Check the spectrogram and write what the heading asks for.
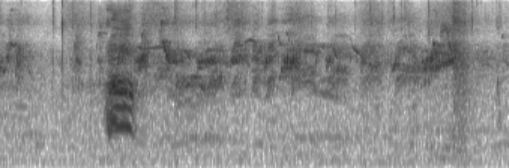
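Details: Crow fighting wild birds for food lets out one sharp, raspy caw early on, followed by softer chirping and twittering from other birds.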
